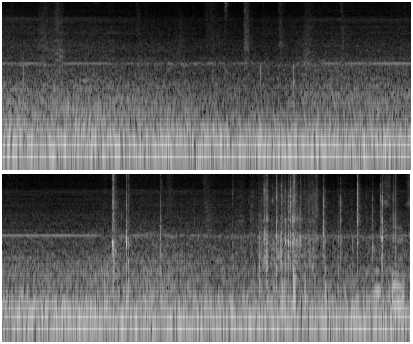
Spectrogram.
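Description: Steady low rumble of a shop's background ambience with a faint high steady tone. There is a single click a little before eight seconds in, then a cluster of clicks and rustling near the end as a bagged product is handled off the shelf.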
